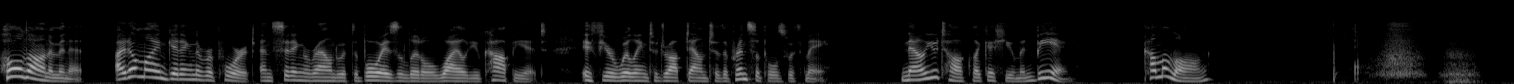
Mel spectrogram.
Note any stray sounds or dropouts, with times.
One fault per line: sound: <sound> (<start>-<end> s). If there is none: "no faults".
sound: breath (13.3-14.9 s)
